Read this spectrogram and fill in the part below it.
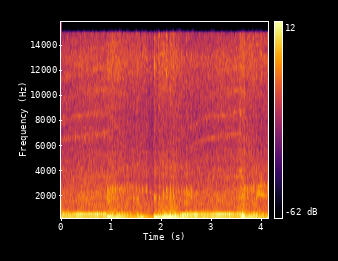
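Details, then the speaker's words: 1994 Honda Prelude with F20B petrol engine: idle keeps sagging and climbing between about 1000 and 2000 rpm instead of holding steady, idle hunting the owner shows. "sometimes people have problems with that Idol where it goes up and down from in between the thousand two thousand rpms adjusting annoying super annoying"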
